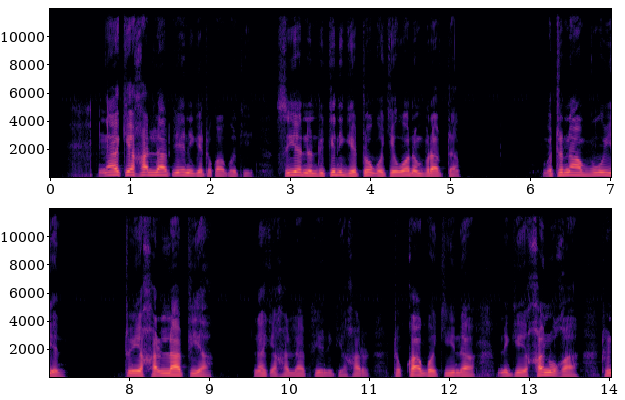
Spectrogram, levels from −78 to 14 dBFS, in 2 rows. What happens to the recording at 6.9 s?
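Nothing goes wrong at 6.9 s: the audio is intact there, with no dropout, click, distortion or other fault.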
